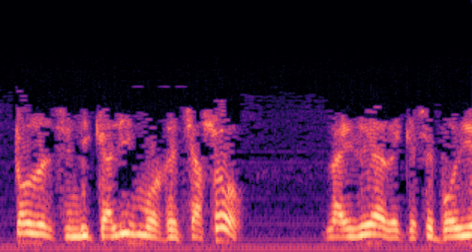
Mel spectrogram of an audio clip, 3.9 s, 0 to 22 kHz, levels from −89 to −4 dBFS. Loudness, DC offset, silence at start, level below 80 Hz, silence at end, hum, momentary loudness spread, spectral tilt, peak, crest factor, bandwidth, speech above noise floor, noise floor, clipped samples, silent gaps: -15 LUFS; under 0.1%; 0.15 s; -44 dBFS; 0 s; 50 Hz at -40 dBFS; 6 LU; -8 dB/octave; -4 dBFS; 12 dB; 5.2 kHz; 28 dB; -42 dBFS; under 0.1%; none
